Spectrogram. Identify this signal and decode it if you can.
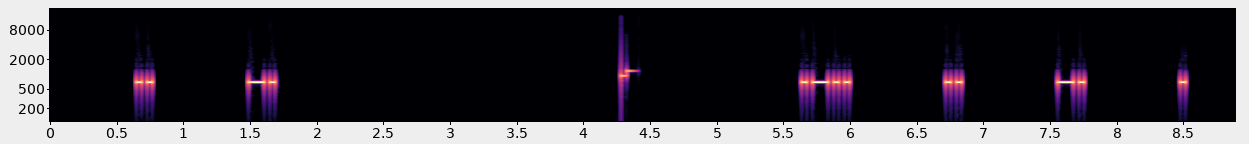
Morse code, heard as a keyed tone, about 30 wpm, spaced as for 10 wpm, 700 Hz. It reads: IN LINE
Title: 6x Character Spacing - Top 200 Words - 30wpm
